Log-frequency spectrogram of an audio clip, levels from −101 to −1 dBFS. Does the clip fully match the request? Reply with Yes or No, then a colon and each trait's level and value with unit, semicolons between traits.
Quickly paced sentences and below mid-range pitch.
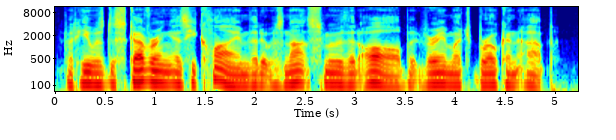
Yes: fast, 220 wpm; low, 105 Hz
